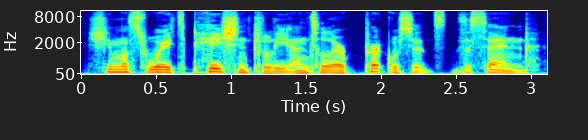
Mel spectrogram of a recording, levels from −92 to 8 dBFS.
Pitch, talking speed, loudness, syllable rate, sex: 115 Hz, 155 wpm, -17 LUFS, 5.0 syllables/s, male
